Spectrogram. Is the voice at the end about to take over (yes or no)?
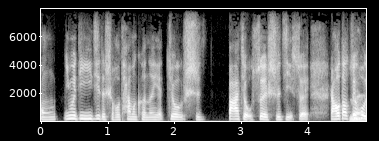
no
